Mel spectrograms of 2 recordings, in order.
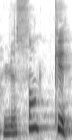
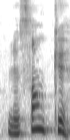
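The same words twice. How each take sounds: First: Teacher models the hard K sound in "que". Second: "que" repeated as a crisp K sound. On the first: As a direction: say "que" as a clear K plus a short uh. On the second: Teacher repeating the sound "que" for pupils. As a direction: model "que" again, clearly. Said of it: "nous allons voir le son que". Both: Shown as a demonstration.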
